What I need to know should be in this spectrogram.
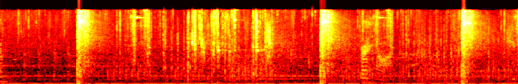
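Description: A sniper rifle fires loud single shots.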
